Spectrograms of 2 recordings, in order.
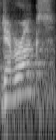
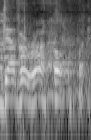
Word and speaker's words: Devereaux: Flowers for Blanche Deveroux? Oh, no, that's Devereaux. It's only pronounced Deveroux in limericks.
